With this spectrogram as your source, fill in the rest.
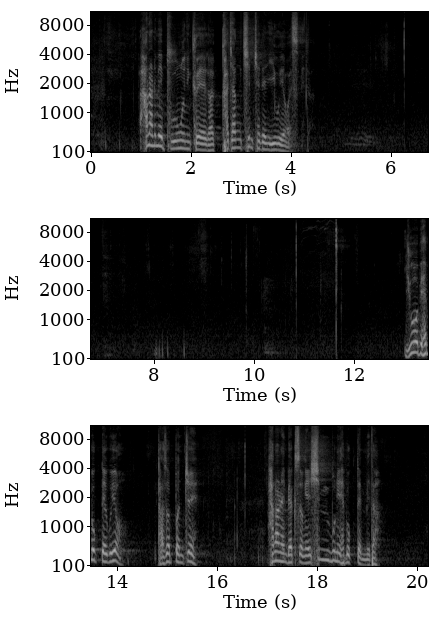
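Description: An elderly man speaks with emphasis through a microphone, pausing between phrases.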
